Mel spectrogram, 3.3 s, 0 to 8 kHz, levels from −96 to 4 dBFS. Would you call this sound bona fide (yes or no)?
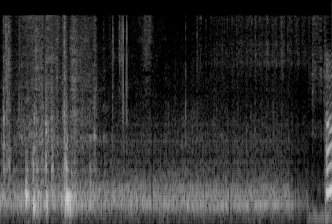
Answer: yes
